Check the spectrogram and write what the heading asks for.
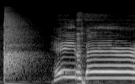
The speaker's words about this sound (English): because there's signs and it says for the signs, you know, be aware of bears, make a lot of noise, make sure you clap your hands, yeah.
